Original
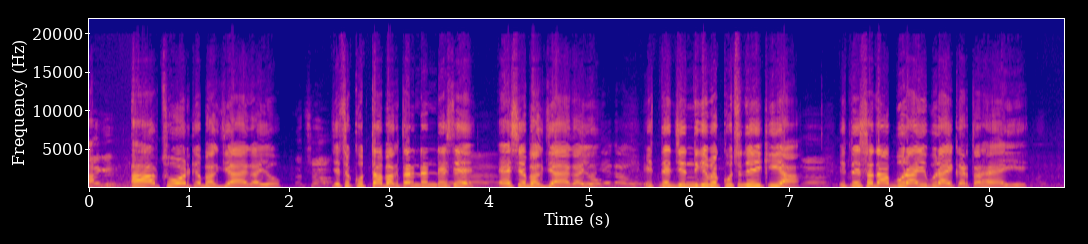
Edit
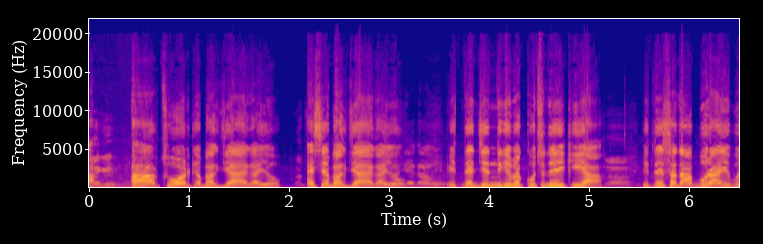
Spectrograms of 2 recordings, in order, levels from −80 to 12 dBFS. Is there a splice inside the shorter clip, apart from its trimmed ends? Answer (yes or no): yes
